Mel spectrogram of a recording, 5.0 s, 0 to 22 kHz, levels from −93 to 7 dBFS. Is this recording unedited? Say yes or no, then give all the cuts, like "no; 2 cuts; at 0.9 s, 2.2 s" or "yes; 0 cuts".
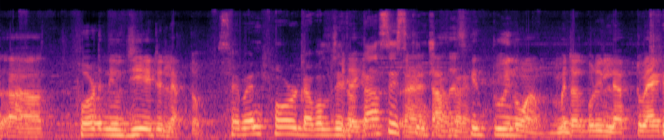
no; 1 cut; at 1.6 s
